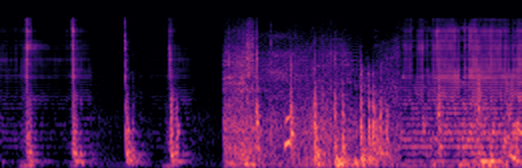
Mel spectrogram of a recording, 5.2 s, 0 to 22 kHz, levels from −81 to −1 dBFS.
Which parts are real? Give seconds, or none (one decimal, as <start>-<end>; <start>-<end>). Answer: 0.9-1.5; 1.9-4.0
